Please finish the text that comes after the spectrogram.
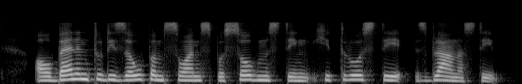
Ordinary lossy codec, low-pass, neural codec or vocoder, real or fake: none; 7.2 kHz; codec, 16 kHz, 0.2 kbps, FocalCodec; fake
